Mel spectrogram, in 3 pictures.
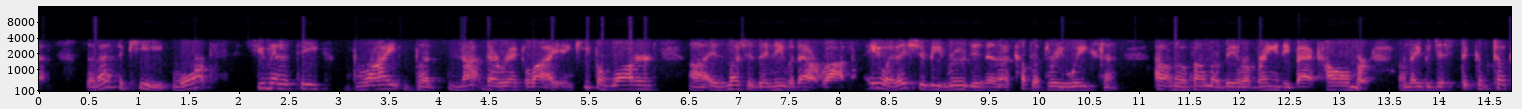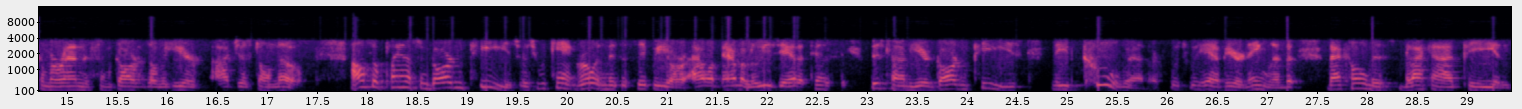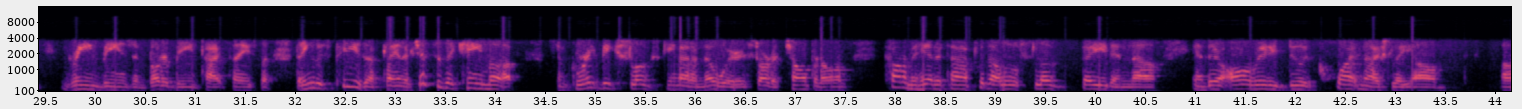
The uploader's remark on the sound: takes your live calls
